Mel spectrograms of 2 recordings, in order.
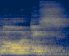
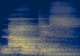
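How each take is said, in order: First: The first vowel is a pure, steady o. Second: The first vowel glides from o toward u. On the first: The speaker calls it wrong. "It's not నోటీస్" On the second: The speaker calls it right. "పలకాల్సిన విధానం plus ఉ"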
